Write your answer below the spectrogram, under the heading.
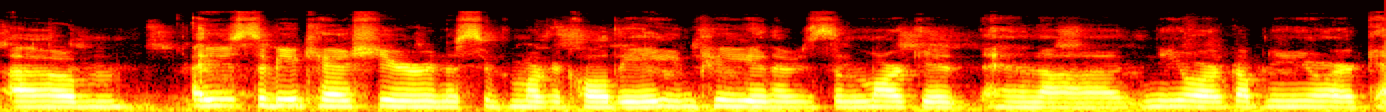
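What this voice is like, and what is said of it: Rough, failing voice. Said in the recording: “my voice is going to hell again. I've been sick with the flu.”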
